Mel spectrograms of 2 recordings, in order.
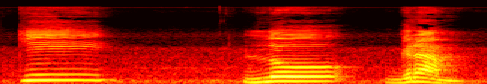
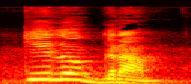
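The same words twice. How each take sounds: First: "kilogram" very slowly as ki, lo, gram; split into syllables. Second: Said in the usual way. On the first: Shown as a demonstration. Teacher showing three pushes, "kilogram" slowly split in three. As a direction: drag out "kilogram" with pauses between its three syllables. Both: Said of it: "তিনটা ধাক্কা লাগে একটা word".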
